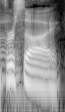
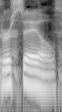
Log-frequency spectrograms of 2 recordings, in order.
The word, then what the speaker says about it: Versailles: It's not Versailles. It's sure. – Versailles.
